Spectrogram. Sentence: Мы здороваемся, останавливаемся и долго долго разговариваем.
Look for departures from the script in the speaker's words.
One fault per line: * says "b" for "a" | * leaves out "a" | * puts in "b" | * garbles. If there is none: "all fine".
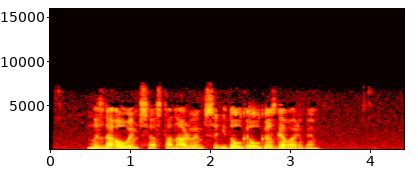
all fine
